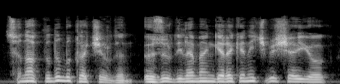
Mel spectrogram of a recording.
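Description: A man's voice: mid-range voice, normal speed, bright, forceful tone, voice pushed up, close to an everyday voice. A man voicing a shaken man who anxiously questions and reassures a friend.

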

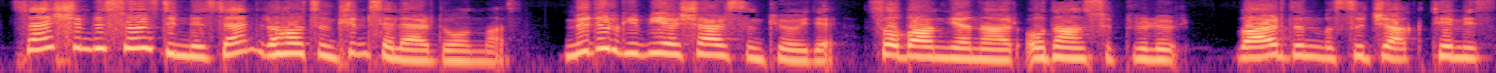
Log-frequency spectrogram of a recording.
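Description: A woman's voice: fairly high pitch, a little mellow, dry recording. A woman voicing a blunt, opinionated old male village headman who lectures in folksy sayings, in a read-aloud story.

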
